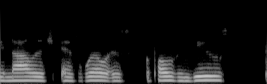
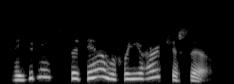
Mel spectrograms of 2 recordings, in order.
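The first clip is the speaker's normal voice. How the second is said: slightly raised, higher-pitched mock voice; 6 semitones higher than usual. Retelling telling a restless child to sit down: imitating own raised voice. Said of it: "I had to raise my voice a little bit".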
